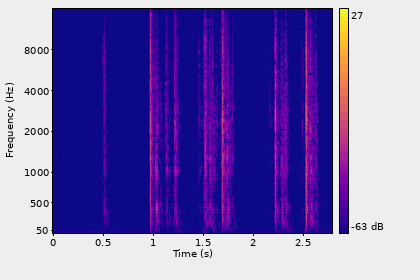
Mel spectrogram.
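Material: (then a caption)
Metal. An old dark-grey metal Remington manual typewriter with a hollow body and paper loaded is typed on with fingertips in white satin gloves. Quick, dry, bright key taps come in short clusters, each snapping off almost instantly with no ring.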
